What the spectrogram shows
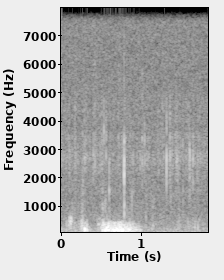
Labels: {"label": "biophony, growl", "recorder": "SoundTrap 600 or HydroMoth"}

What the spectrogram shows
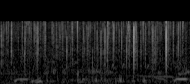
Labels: {"label": "biophony, cascading saw", "recorder": "SoundTrap 600 or HydroMoth"}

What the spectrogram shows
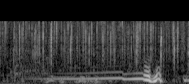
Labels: {"label": "biophony, cascading saw", "recorder": "SoundTrap 600 or HydroMoth"}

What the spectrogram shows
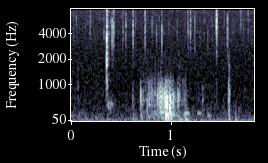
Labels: {"label": "biophony, low growl", "recorder": "SoundTrap 300"}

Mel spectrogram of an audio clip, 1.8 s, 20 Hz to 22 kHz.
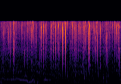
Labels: {"label": "biophony, cascading saw", "recorder": "SoundTrap 600 or HydroMoth"}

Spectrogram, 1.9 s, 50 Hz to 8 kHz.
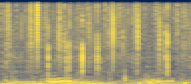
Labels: {"label": "biophony, damselfish", "recorder": "SoundTrap 300"}
{"label": "biophony", "recorder": "SoundTrap 300"}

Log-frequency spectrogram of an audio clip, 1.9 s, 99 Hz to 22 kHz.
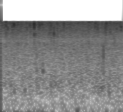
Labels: {"label": "biophony", "recorder": "SoundTrap 300"}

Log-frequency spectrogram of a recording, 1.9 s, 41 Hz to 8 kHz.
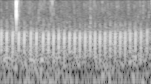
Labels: {"label": "biophony, rattle", "recorder": "SoundTrap 500"}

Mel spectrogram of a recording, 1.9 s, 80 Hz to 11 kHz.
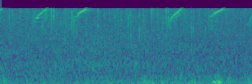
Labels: {"label": "biophony, dolphin", "recorder": "SoundTrap 500"}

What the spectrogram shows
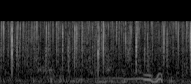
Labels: {"label": "biophony, cascading saw", "recorder": "SoundTrap 600 or HydroMoth"}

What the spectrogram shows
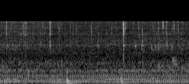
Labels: {"label": "anthrophony, boat engine", "recorder": "HydroMoth"}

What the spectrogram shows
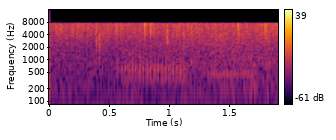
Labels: {"label": "biophony, croak", "recorder": "SoundTrap 500"}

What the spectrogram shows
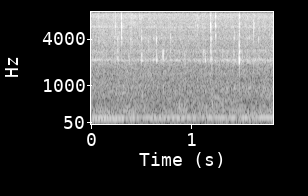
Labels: {"label": "anthrophony, boat engine", "recorder": "HydroMoth"}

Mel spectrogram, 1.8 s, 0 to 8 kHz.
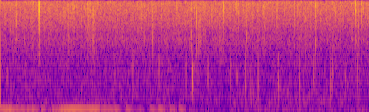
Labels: {"label": "biophony", "recorder": "SoundTrap 300"}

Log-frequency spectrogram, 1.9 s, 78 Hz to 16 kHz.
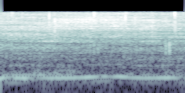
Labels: {"label": "anthrophony, boat engine", "recorder": "SoundTrap 500"}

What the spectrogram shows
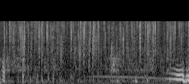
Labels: {"label": "biophony, cascading saw", "recorder": "SoundTrap 600 or HydroMoth"}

